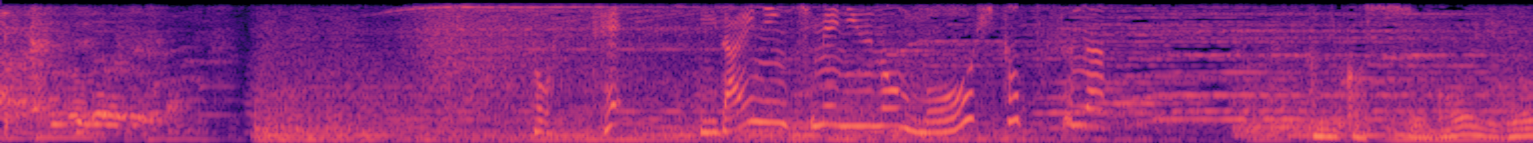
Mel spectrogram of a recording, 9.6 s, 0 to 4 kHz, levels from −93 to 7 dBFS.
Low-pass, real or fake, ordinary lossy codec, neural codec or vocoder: 3.6 kHz; real; none; none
